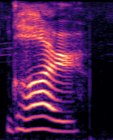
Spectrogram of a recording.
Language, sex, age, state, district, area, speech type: Nepali, female, 18-30, West Bengal, Jalpaiguri, rural, read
